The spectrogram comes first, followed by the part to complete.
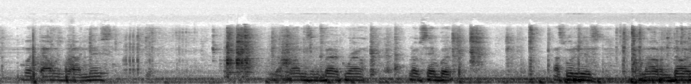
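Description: Faint voices talking over a steady low hum, with a few light clicks.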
